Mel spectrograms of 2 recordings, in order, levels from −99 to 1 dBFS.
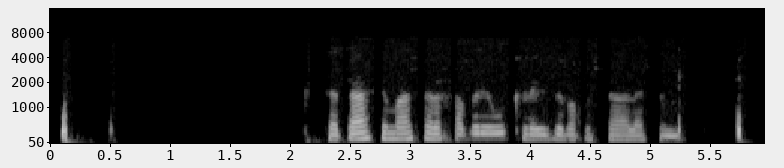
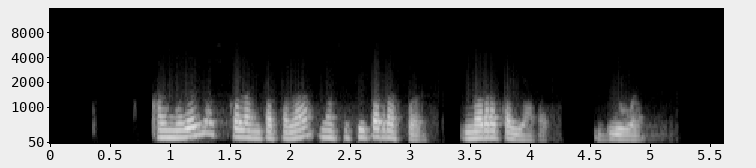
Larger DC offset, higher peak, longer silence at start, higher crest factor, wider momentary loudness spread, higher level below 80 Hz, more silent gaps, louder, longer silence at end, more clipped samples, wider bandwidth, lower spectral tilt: neither; second, -14 dBFS vs -6 dBFS; second, 0.1 s vs 0.9 s; first, 24 dB vs 18 dB; second, 12 LU vs 15 LU; about the same, -74 dBFS vs -70 dBFS; first, 0.40-0.48 s, 0.56-2.10 s, 3.82-3.86 s, 4.60-4.64 s, 4.99-5.06 s, 5.30-5.70 s vs 3.28-3.40 s, 4.27-4.51 s; second, -38 LUFS vs -24 LUFS; second, 0.2 s vs 0.7 s; neither; first, 5.2 kHz vs 1.5 kHz; second, -10.5 dB/octave vs -16 dB/octave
